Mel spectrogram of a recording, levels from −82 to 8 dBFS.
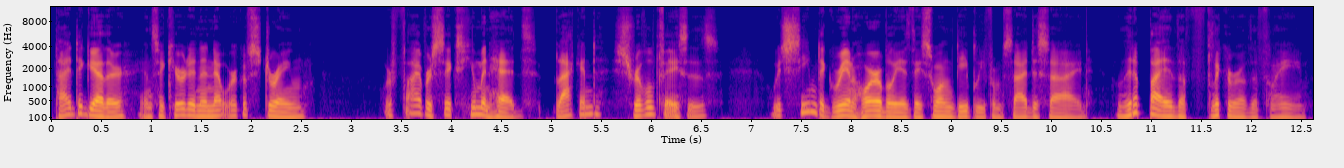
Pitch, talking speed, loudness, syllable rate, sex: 120 Hz, 185 wpm, -20 LUFS, 5.3 syllables/s, male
